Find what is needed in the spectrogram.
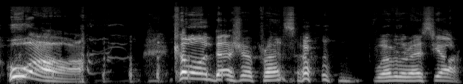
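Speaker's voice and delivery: loud laughing gung-ho soldier; rally the reindeer like a drill sergeant; Al Pacino. Retold or imitated. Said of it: "Al Pacino now?".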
